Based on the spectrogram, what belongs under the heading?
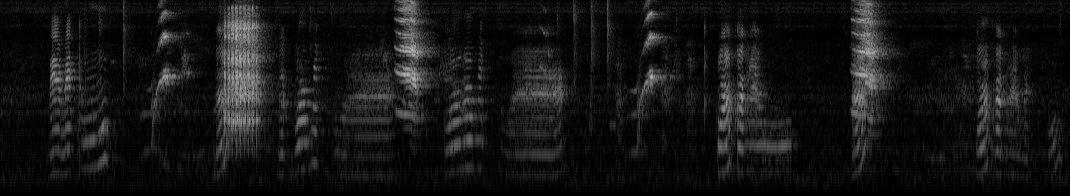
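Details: Alexandrine parakeet, a pet talking bird, mixes mimicked speech-like words with loud, harsh squawks, and phrases come every second or so over about ten seconds, with no other notable sounds.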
